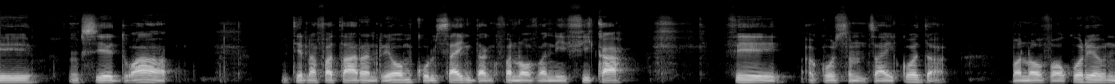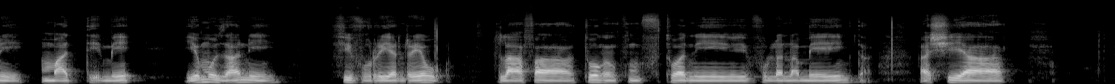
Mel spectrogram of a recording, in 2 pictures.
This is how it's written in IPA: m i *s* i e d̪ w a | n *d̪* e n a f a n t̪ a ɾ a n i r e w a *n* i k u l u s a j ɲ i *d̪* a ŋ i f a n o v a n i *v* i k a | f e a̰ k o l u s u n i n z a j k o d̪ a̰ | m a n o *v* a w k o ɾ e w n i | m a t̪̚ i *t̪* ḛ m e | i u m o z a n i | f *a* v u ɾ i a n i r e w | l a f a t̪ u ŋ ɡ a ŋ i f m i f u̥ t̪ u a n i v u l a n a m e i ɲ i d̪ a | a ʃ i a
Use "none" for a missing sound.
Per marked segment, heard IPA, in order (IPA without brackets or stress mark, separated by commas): s, t̪, m, d̪, f, v, d̪, i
